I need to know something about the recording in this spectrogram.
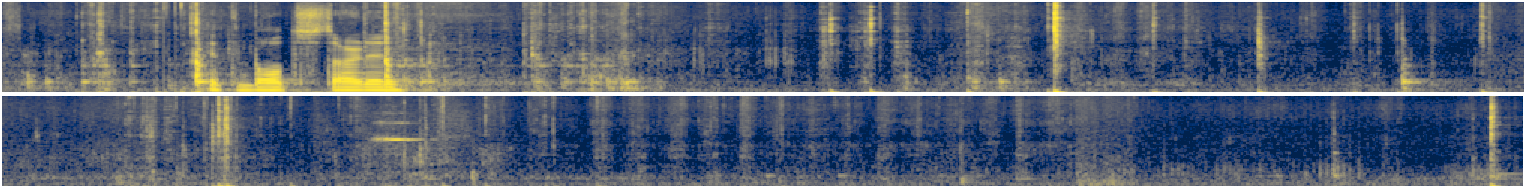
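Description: Plastic engine parts click and knock as they are handled.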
